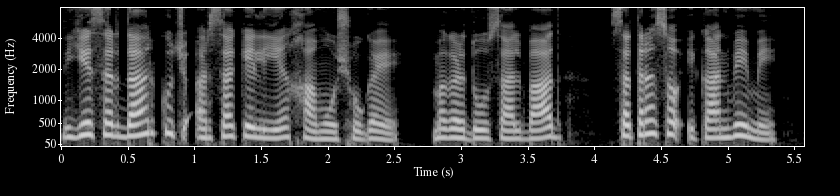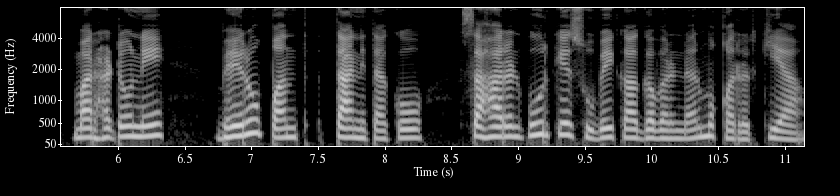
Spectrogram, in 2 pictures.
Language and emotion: Urdu, neutral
